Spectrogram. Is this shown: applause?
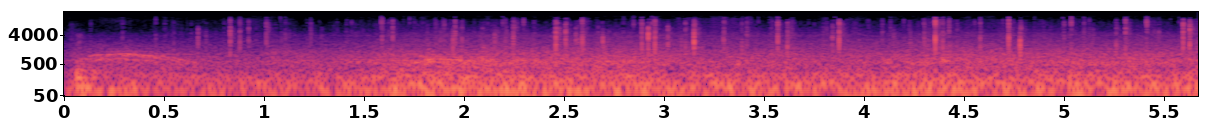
no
